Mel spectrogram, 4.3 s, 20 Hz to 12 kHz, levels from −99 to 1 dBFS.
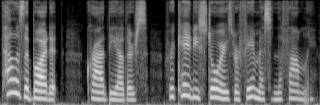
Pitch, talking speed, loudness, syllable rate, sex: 245 Hz, 210 wpm, -19 LUFS, 6.2 syllables/s, female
